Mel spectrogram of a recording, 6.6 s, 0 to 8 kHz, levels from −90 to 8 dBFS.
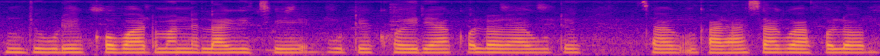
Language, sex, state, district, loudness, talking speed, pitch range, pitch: Odia, female, Odisha, Sambalpur, -17 LUFS, 120 wpm, 190-200 Hz, 195 Hz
